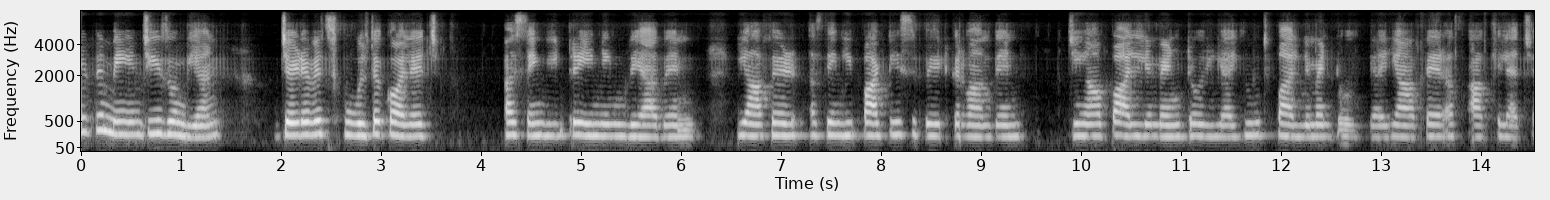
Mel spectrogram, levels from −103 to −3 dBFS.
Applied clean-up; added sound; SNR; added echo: neural mask model DeepFilterNet 3.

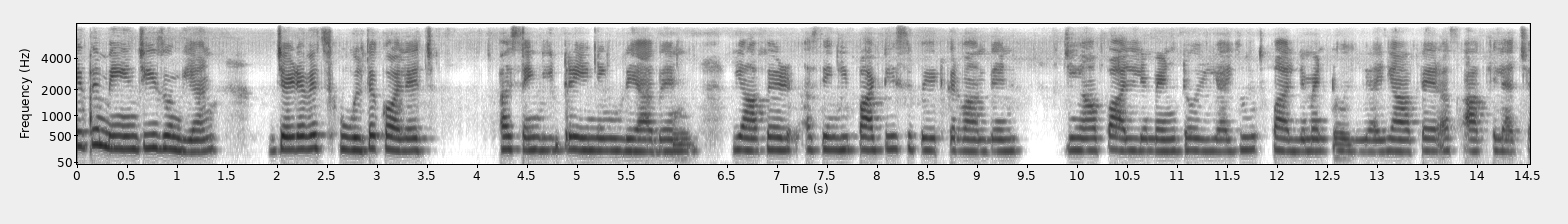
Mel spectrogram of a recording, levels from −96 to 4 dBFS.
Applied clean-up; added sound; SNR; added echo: neural mask model Resemble Enhance denoiser.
